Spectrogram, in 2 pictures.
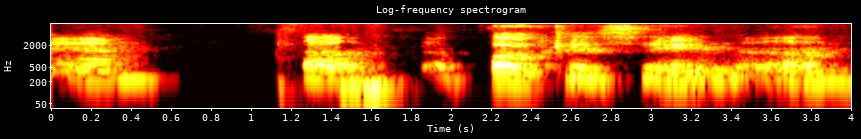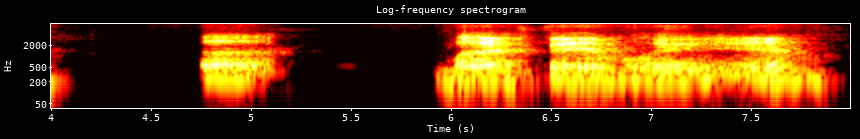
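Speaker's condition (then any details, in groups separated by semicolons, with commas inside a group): ALS; voice changed early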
